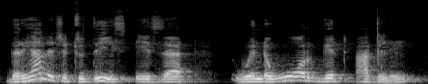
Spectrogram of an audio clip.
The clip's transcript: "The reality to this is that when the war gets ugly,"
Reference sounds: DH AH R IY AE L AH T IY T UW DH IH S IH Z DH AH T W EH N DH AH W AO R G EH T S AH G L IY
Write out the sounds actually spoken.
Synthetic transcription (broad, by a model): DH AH R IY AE L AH T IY T UW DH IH S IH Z DH AH T W EH N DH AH W AO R G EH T AH G L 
